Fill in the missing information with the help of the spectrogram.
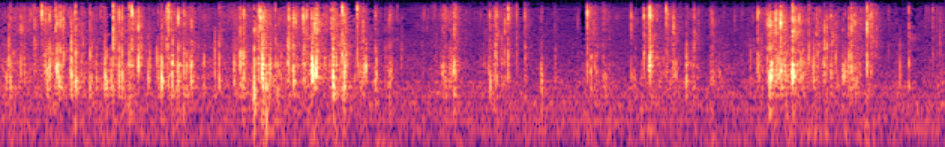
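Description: A medium clear plastic cellophane bag full of foil-wrapped candies, with a red label and ribbon tie, lies on a wooden table as fingertips and nails squeeze and crinkle it. The result is a steady stream of dense, bright crackling crinkles with louder bursts.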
